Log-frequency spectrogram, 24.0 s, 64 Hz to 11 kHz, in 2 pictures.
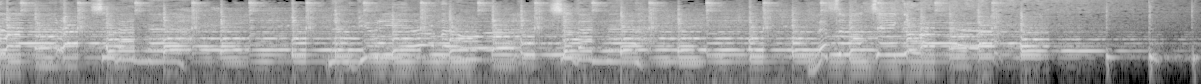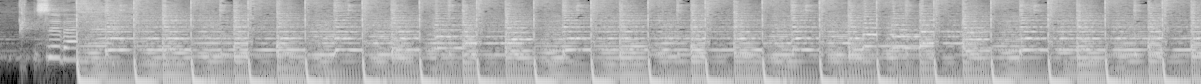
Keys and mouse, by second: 2.9 ctrl+b, 7.2 click, 8.9 click, 9.6 shift+click, 11.2 ctrl+-, 12.8 middle click, 13.8 click, 15.0 click, 15.7 Tab, 16.2 click, 17.7 ctrl+a, 18.9 Tab, 19.3 click, 20.5 3, 20.8 click.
